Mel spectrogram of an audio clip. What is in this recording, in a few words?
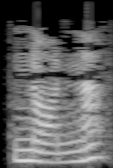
grandmother, italian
